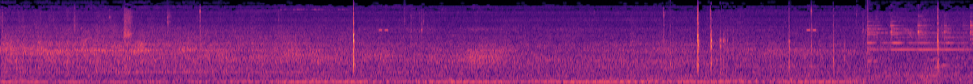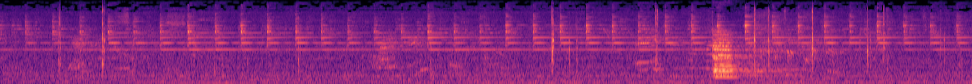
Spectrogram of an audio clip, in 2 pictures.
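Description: A passenger train's diesel rumbles steadily as it moves away. After a sudden change, a warning bell rings with steady, evenly spaced strikes as an Amtrak train approaches, and a short train horn blast sounds near the end.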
